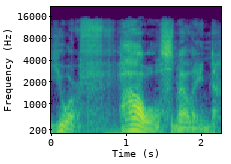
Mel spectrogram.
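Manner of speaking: voice full of disgust. Voicing Drellna telling a player he smells: voicing Drellna squinting in disgust. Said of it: "kinda squint and be like".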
